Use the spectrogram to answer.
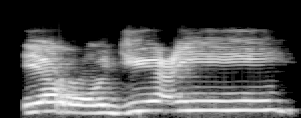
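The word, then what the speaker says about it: ارجعي: Jadi bacanya irji'i, ya. Irji'i, bukan irji'i. Bukan bukan tipis tapi tebal.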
